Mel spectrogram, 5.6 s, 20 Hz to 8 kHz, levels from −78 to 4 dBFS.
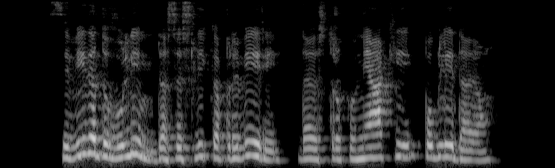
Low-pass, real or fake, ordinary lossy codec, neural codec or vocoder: none; fake; none; codec, 16 kHz, 16 kbps, FreqCodec, larger model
